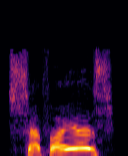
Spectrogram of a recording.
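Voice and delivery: high, drawn-out shout; high-pitched cry. A narrator's reading. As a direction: yell it out for all to hear. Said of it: "as loudly as he could".

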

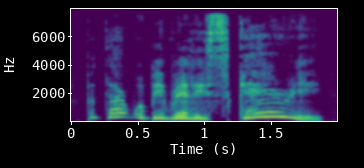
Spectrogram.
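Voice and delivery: lightly voiced girl. Lavender voiced by narrator.

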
